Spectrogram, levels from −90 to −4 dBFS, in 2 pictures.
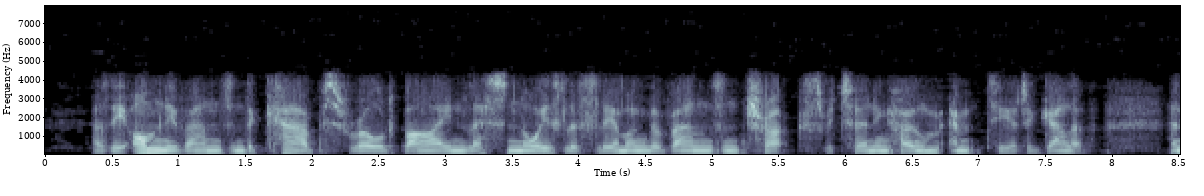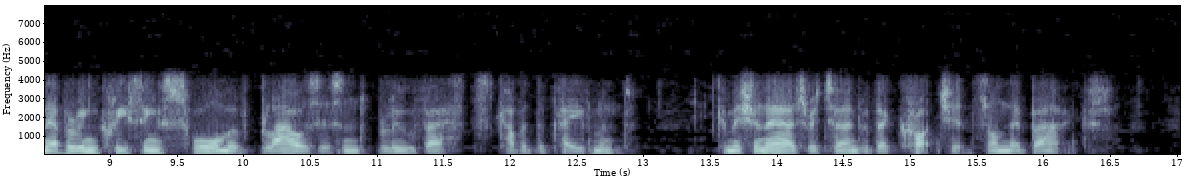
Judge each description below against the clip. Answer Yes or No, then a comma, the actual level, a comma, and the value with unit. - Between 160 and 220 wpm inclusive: No, average, 145 wpm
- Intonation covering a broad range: No, average, 2.8 semitones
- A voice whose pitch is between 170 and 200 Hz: No, low, 115 Hz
